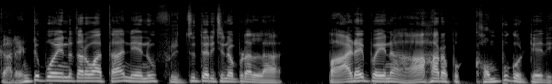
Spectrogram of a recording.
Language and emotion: Telugu, disgusted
